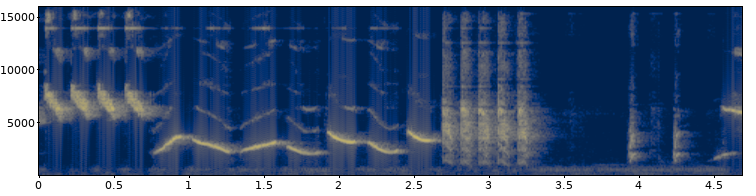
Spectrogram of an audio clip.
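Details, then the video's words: Song of a Sunda laughingthrush that copies three birds: magpie robin, white-rumped shama and orange-headed thrush. Descending whistled phrases repeat in a rolling pattern, then a dense buzzy trill and scattered sharp notes. "TLEDEKAN GUNUNG DENGAN TIGA RASA BURUNG"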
